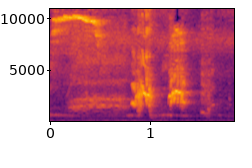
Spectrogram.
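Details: Baby Princess parrots in a cage, recorded December 17, 2017, now starting to nibble sprouted seed and vegetables: a steady harmonic tone, then two harsh, broadband rasping squawks close together.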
